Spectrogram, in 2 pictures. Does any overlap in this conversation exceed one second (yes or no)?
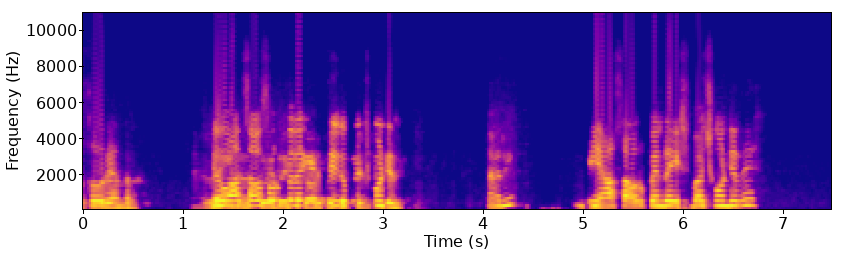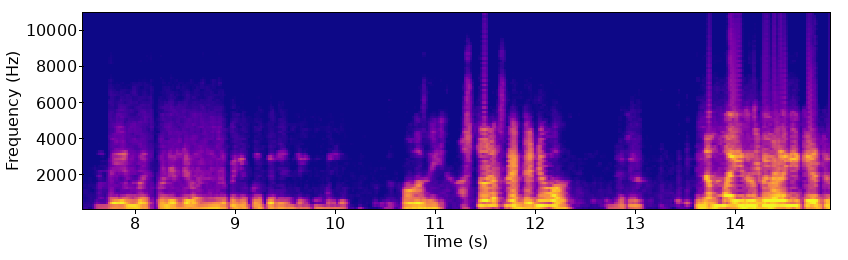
yes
